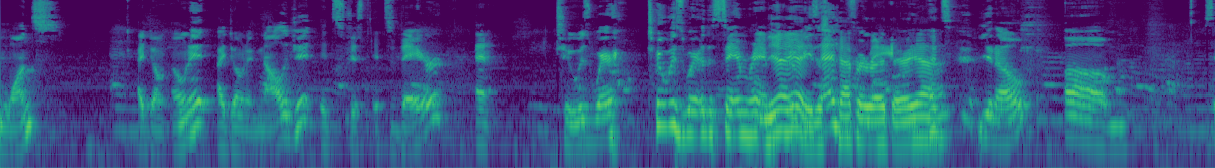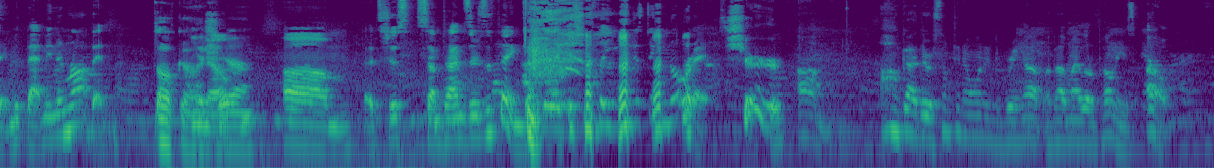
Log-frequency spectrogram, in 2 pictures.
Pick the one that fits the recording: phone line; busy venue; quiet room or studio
busy venue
